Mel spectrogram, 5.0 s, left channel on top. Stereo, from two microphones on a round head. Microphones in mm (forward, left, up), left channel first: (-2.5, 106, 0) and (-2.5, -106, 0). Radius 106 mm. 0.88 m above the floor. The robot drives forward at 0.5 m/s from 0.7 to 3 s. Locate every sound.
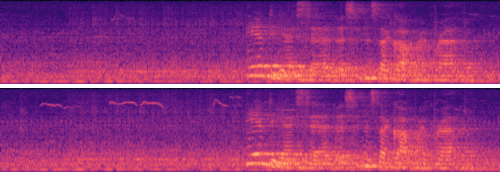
2.5 s a woman speaking: 75° right (ahead or behind), 3 m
